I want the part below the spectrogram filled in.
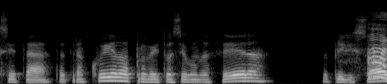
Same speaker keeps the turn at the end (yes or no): no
